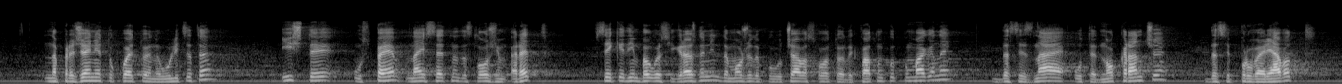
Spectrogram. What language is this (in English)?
Bulgarian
